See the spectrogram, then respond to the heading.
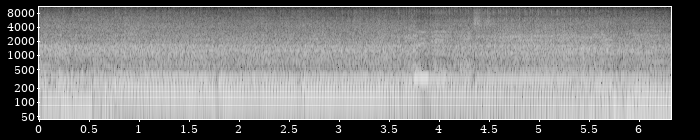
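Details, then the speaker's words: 1980s Rover 213SE petrol restoration project at steady low idle with a smooth throaty exhaust note, no knocks or misses; exhaust had holes all through when bought and it barely has any exhaust; normal healthy idle. "It's got quite a nice exhaust note. It was blown when I bought it. But barely has any exhaust on it."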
